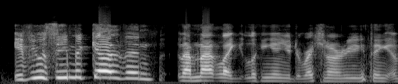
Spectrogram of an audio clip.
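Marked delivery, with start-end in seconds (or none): 0.1-1.5 acted shout as if from afar, higher and louder. Replying to a telepathic message by yelling aloud in character: character yelling from afar. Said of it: "at the top of my voice".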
